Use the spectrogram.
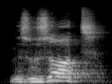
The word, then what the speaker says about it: mezuzot: It's pronounced as a T. Mitzvot, tzitzit, mezuzot. Whether it has or has not, it's a T.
